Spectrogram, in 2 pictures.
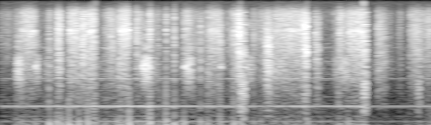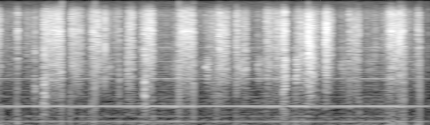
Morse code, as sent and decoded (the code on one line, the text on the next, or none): none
